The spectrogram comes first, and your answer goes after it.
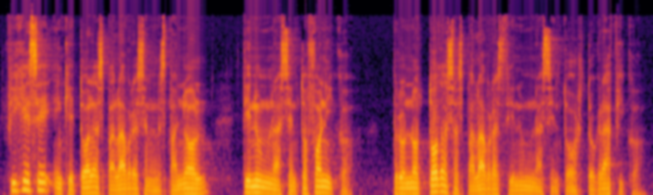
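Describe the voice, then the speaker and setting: A man instructor reading scripted class notes in a measured, instructive way as a lesson voice-over. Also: low-pitched, expressive, darkish tone.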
